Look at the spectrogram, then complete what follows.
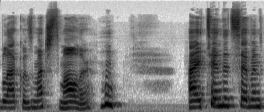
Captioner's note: laughing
